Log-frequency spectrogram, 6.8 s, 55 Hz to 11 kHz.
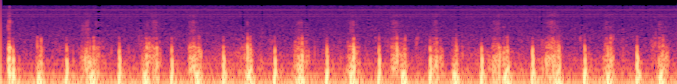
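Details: Own heart recorded through a single stethoscope while eating, after one apple and one cucumber: steady lub-dub heartbeat at about 60 per minute with low background hum; normal heart sounds.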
